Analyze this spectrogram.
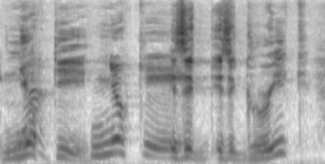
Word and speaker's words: gnocchi: reveal gnocchi.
